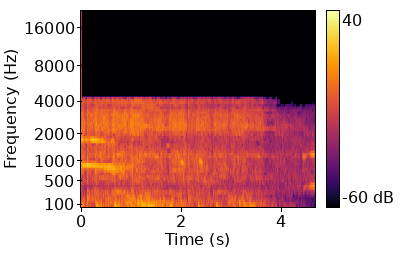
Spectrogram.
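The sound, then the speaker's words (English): A loud crowd at a high school basketball game cheers and yells steadily, with sharp rhythmic thumps of a bouncing ball cutting through the roar before the noise drops off near the end. “the swish of the Nets, bounce of the ball, and amped up crowd can only mean one thing.”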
